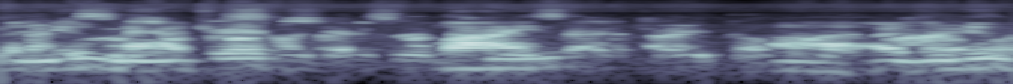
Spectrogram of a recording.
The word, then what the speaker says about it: New Madrid: of like uh what's New Madrid uh Missouri and if you're like why are you calling Madrid and not Madrid. It's not pronounced like Madrid like in Spain.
